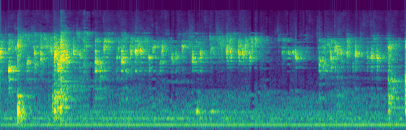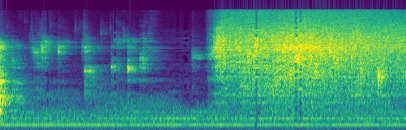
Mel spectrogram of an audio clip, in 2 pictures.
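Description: Metal tongs clicking and scraping against a stainless steel bowl, then about six seconds in a pork chop goes into hot cooking oil in a small frying pan and starts sizzling loudly and steadily. A steady low hum runs underneath.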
